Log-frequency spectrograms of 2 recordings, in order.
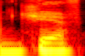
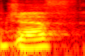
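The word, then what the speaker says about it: Gef: It is Jeff. GIF the talking. It is it is spelled G E F but it in the in the uh old English way it is actually Jeff which is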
